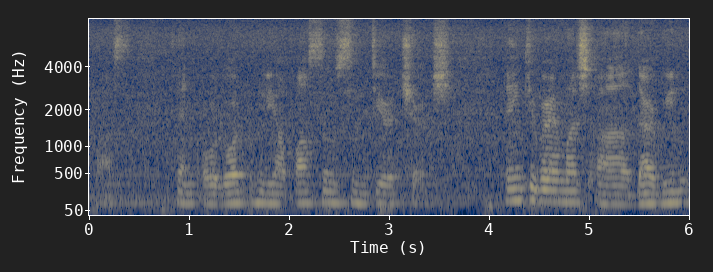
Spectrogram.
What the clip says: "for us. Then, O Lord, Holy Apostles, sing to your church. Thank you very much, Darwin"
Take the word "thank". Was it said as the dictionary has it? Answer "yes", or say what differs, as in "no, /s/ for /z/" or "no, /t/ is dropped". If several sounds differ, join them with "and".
no, /t/ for /θ/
